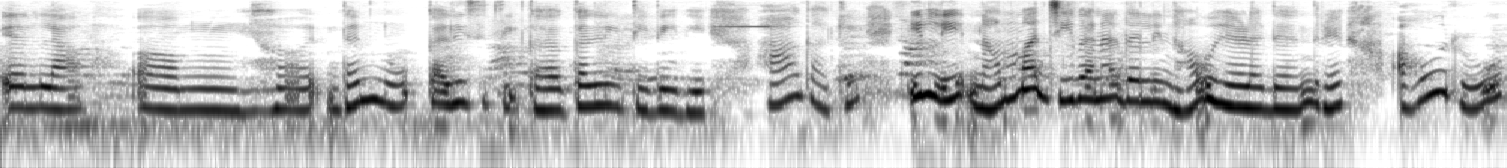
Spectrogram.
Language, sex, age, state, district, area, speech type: Kannada, female, 18-30, Karnataka, Chamarajanagar, rural, spontaneous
